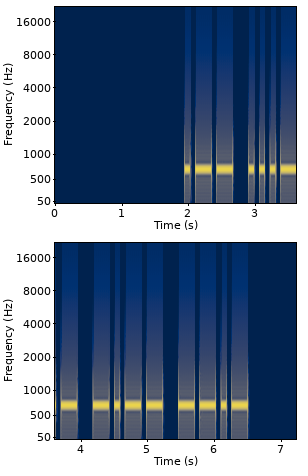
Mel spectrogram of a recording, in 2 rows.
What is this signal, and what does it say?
Morse code, heard as a keyed tone, about 15 wpm, 700 Hz. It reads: W3YQ
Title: Call Signs Repeated 2x - 15wpm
